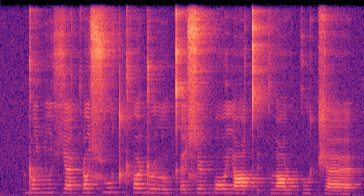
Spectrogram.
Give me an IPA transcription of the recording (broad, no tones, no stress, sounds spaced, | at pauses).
ɖ ɔ ʎ ʊ ç æ k ɽ ʌ ɕ u d ʈʰ ʌ ɖ ə˞ l ʊ kʼ ɛ ɕ ɛ ɳ p ɔ j ɑ tʼ ɪ k ð ɑ ɹ k u t͡ʃ æ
